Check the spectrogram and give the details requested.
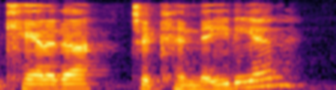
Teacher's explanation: first syllable shifts to a schwa which is a very central sound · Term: vowel reduction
